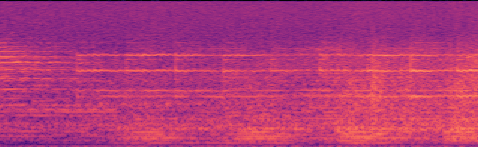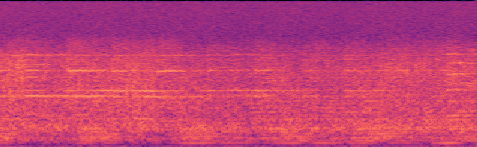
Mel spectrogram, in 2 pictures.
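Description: A moving train: a repeating rhythmic rumble of rolling wheels that grows louder about a second in, over orchestral music with held high notes.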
